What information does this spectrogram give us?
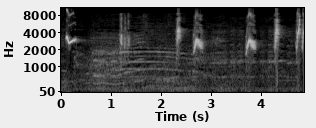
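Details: Fire-tailed myzornis giving a single curling whistle, followed by scattered sharp buzzy chirps with quiet gaps between them over a faint, steady background hum.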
